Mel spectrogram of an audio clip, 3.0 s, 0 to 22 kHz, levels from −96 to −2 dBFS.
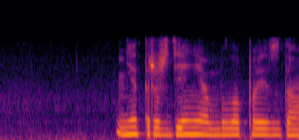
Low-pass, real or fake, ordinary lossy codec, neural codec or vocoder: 7.2 kHz; real; Opus, 16 kbps; none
